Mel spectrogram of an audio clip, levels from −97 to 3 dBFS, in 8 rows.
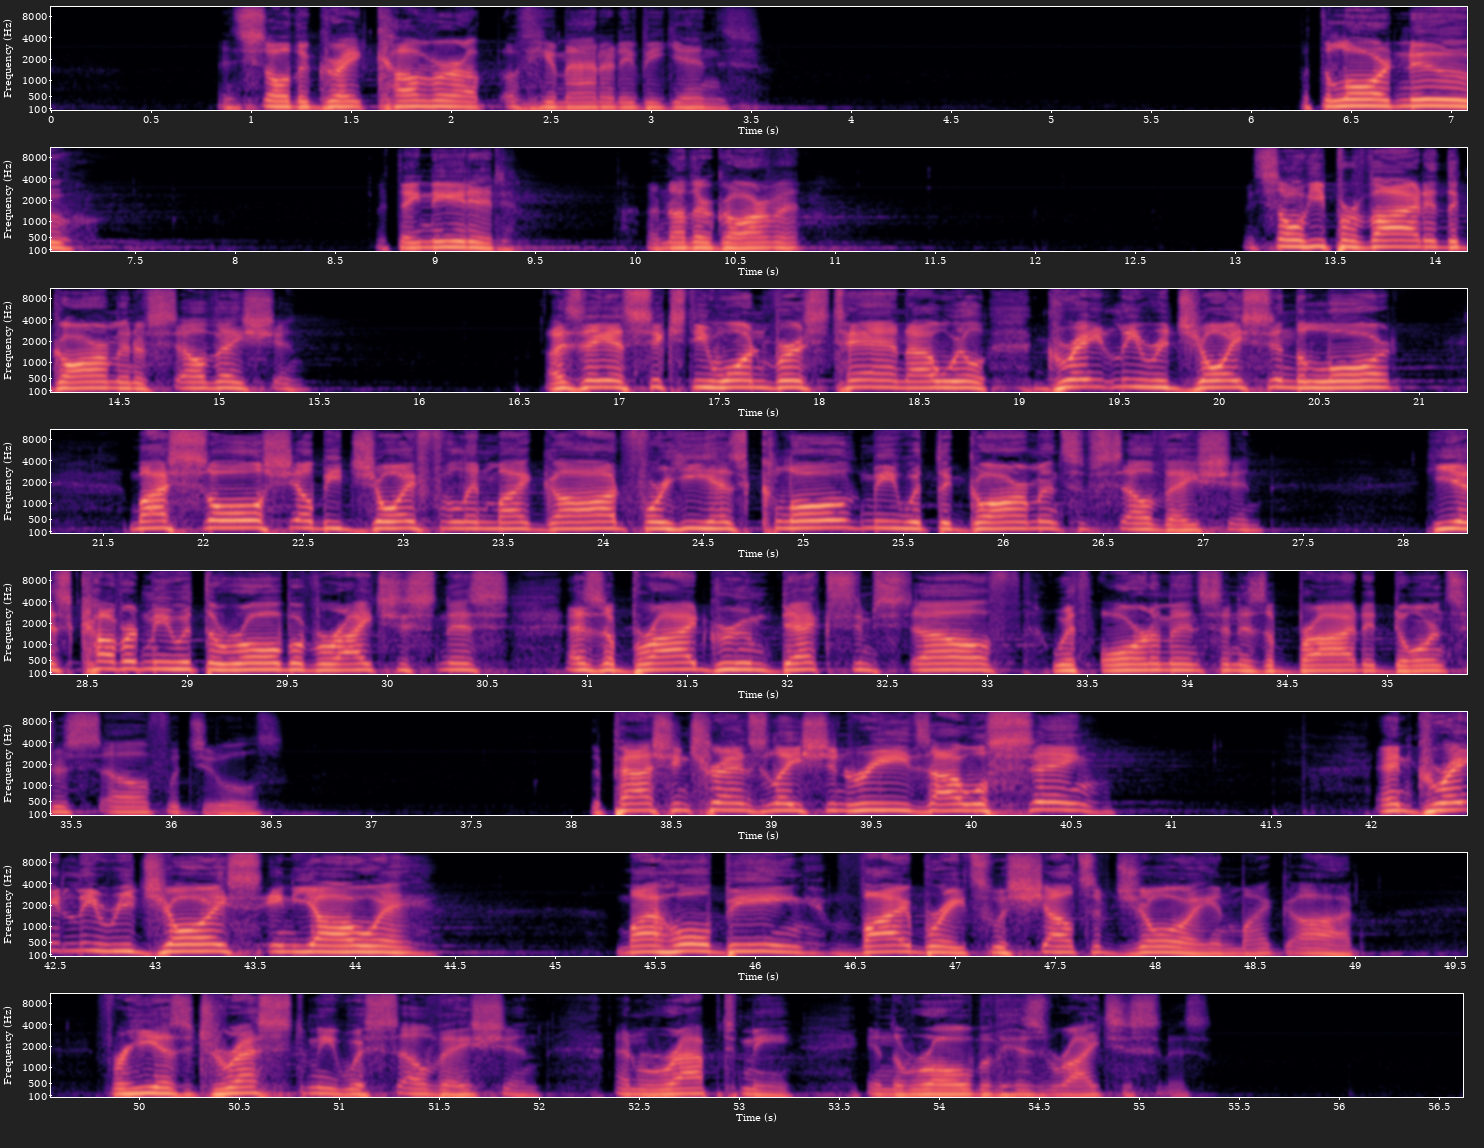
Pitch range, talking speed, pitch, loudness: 160-200 Hz, 125 wpm, 180 Hz, -21 LUFS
